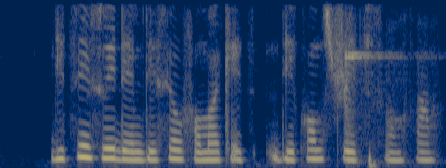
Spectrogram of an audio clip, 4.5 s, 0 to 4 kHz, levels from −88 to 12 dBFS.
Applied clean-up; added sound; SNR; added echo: neural mask model RNNoise.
